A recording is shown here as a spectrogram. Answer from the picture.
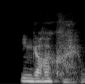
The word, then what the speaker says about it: Ngakoue: Nkui? – Ngakoue. – Wow. Not even close.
